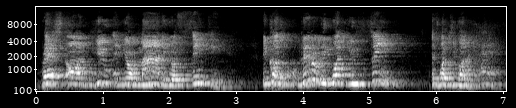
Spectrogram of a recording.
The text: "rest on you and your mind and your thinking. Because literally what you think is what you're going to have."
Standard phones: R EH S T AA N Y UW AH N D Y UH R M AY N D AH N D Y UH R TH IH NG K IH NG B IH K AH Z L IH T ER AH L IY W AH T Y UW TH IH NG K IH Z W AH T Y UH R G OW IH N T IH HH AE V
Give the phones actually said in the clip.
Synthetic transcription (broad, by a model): R EH S T N Y UW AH N Y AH R M AY N D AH N Y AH R TH IH NG K IH NG B IH K AH Z L IH T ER L IY W AH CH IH TH IH NG K IH Z W AH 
